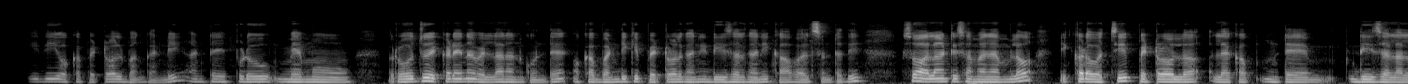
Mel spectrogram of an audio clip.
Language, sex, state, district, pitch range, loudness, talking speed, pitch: Telugu, male, Andhra Pradesh, Anantapur, 110-130 Hz, -25 LUFS, 130 wpm, 120 Hz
